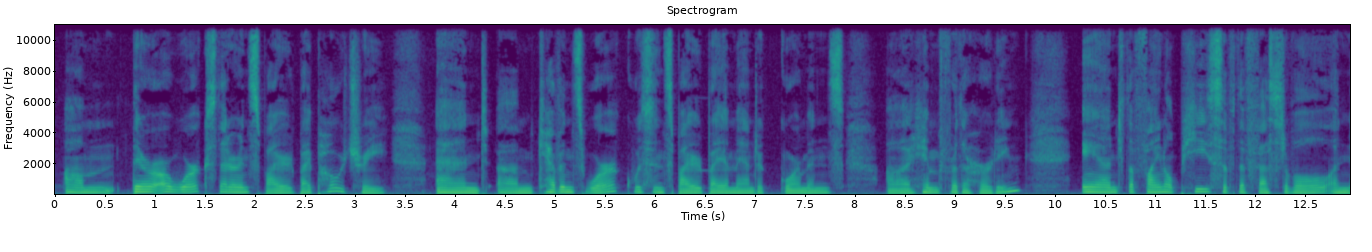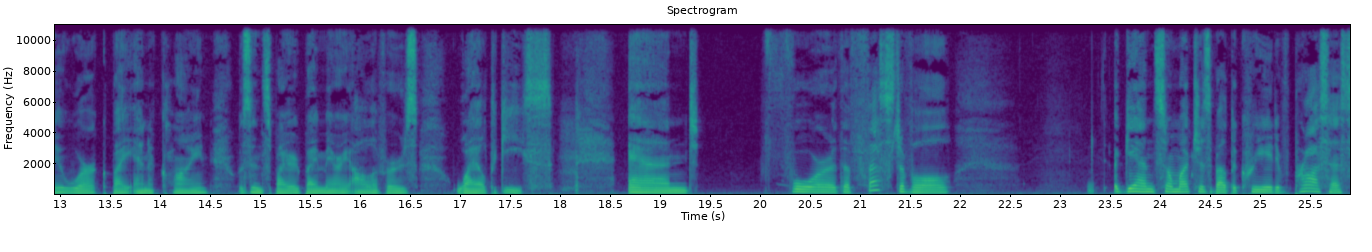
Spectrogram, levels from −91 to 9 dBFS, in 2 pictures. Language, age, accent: English, 50-69, American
